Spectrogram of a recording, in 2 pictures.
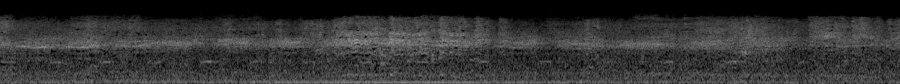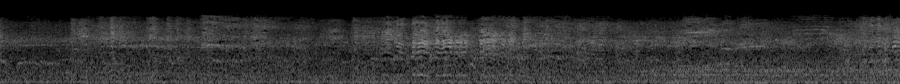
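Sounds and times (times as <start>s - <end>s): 
morning soundscape in Bellingen: 0.0s - 17.9s.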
